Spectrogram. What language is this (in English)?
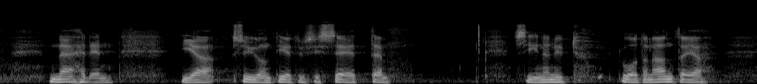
Finnish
